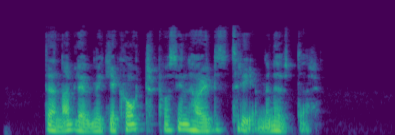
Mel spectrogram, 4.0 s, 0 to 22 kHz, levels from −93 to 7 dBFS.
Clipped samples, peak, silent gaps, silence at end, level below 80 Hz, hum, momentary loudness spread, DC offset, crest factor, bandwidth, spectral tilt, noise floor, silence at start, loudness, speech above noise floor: under 0.1%; -2 dBFS; none; 0.8 s; -38 dBFS; none; 10 LU; under 0.1%; 20 dB; 10 kHz; -7.5 dB/octave; -82 dBFS; 0.45 s; -22 LUFS; 60 dB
